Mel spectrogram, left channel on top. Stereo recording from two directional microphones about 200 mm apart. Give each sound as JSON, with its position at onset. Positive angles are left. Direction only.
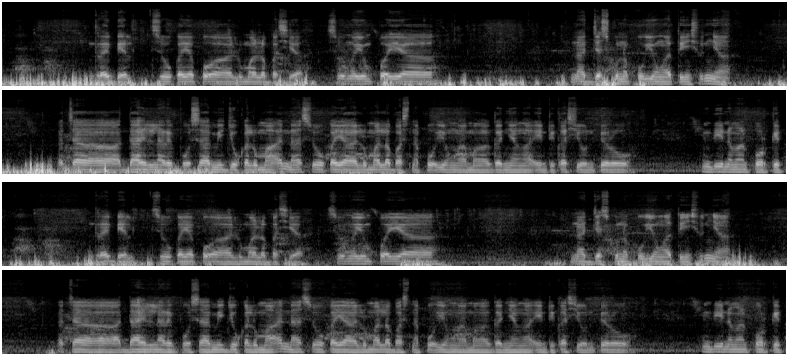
{"t": 0.9, "sound": "speech", "side_deg": 15}
{"t": 5.7, "sound": "speech", "side_deg": 15}
{"t": 8.5, "sound": "speech", "side_deg": 15}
